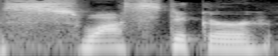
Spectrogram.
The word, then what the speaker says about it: swastika: Hang swastika. On. Swastika. Not R. You don't put an R on the end of it.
